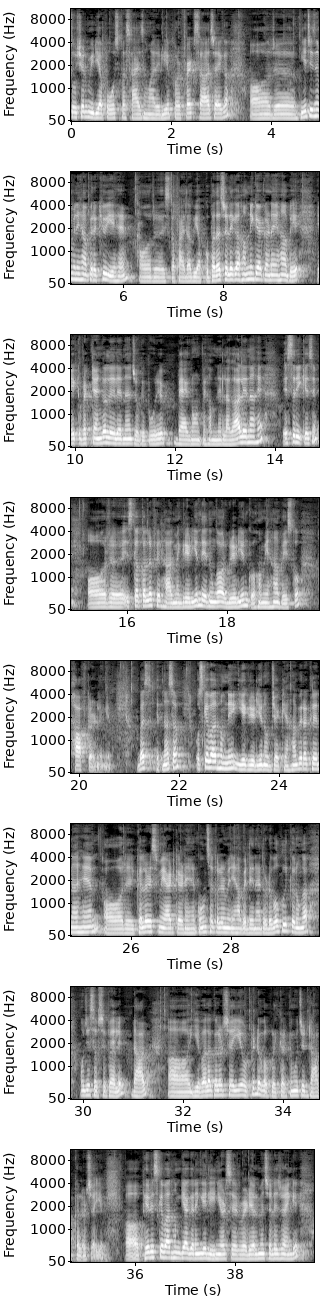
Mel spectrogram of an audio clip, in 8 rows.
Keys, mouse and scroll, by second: 0.6 space, 0.6 click, 1.0 space, 1.7-4.3 drag, 5.0 ctrl+space, 5.2 ctrl+click, 6.5 click, 6.8 space, 7.4 alt+scroll down 1, 9.3 right click, 9.9-27.8 drag.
